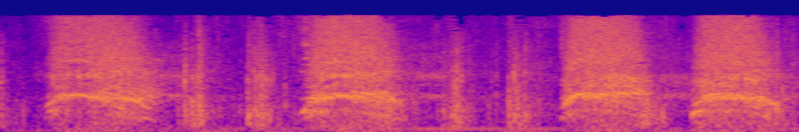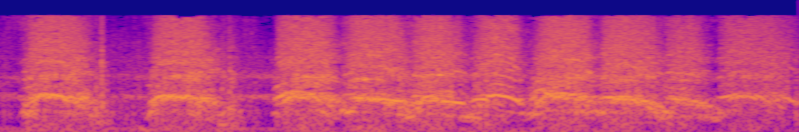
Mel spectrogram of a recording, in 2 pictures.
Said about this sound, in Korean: 함성 소리가 하늘을 찌른다.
